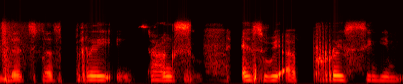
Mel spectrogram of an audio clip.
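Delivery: praying in tongues with rising fervor; fervent prayer. Real, not acted. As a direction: pour it out as a heartfelt prayer.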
